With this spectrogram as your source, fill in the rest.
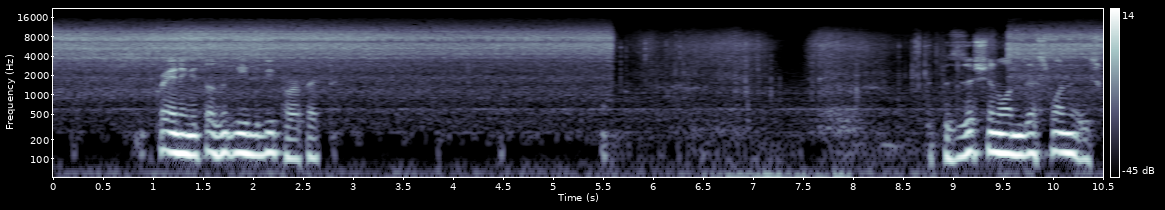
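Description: A middle-aged man talks calmly into a microphone.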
